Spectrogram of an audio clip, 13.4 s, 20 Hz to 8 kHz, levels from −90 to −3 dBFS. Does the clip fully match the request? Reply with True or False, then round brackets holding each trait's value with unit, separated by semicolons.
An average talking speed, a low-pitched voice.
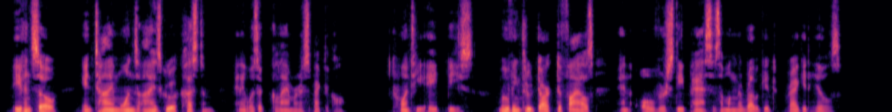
False (130 wpm; 85 Hz)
